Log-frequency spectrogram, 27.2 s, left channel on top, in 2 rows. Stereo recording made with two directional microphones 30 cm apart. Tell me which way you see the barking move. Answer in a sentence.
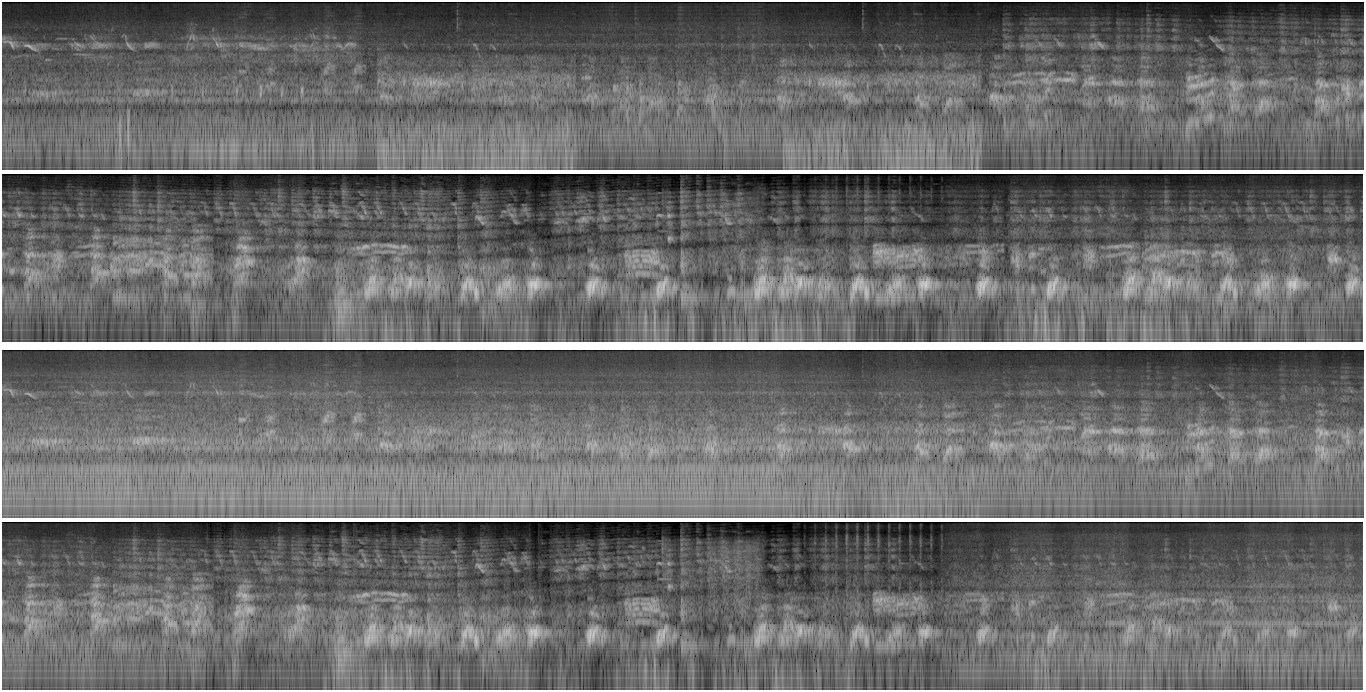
You can hear the barking move to the left.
